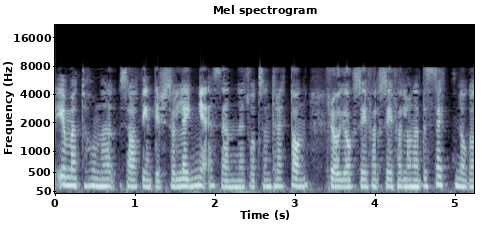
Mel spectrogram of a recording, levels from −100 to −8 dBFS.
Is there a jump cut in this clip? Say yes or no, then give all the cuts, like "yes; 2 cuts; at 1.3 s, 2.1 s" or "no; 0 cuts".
yes; 3 cuts; at 1.1 s, 3.4 s, 4.0 s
